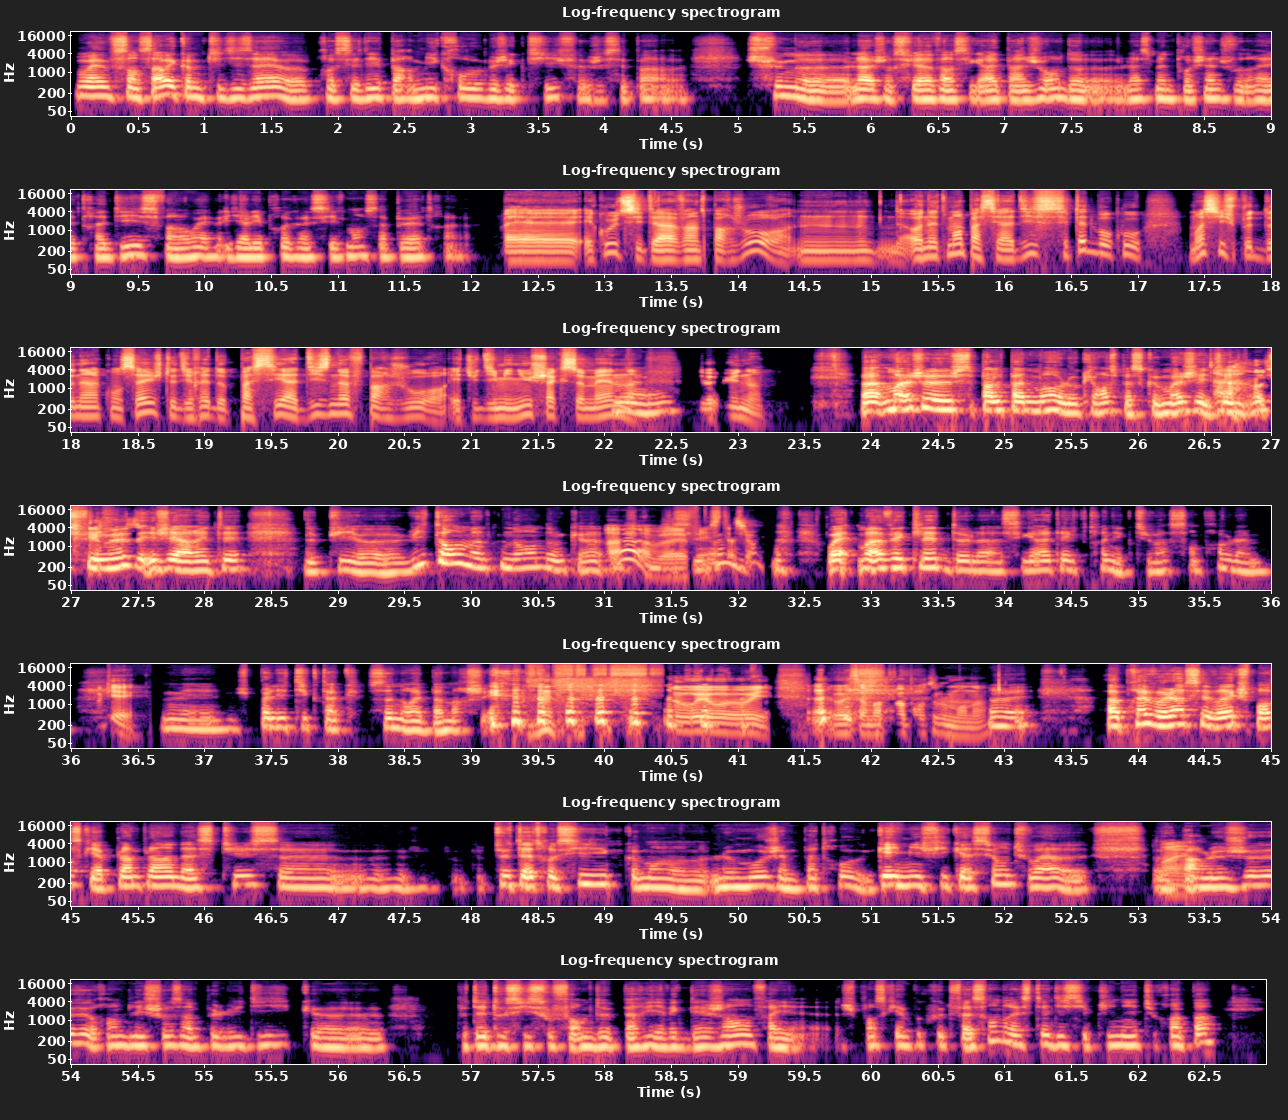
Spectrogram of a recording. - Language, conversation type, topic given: French, podcast, Comment restes-tu discipliné sans que ça devienne une corvée ?
- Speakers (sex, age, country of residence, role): female, 55-59, France, host; male, 35-39, Belgium, guest
- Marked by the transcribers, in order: chuckle; tapping; stressed: "gamification"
